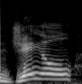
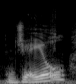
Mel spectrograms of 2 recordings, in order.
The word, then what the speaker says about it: JEOL: And so, it's supposed to be pronounced like J O R U, which is the katakana way to pronounce it, and even that I'm probably getting wrong uh slightly.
